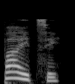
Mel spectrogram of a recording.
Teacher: A conjunction meaning except or besides, pronounced Paitsi. with stress on the first syllable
